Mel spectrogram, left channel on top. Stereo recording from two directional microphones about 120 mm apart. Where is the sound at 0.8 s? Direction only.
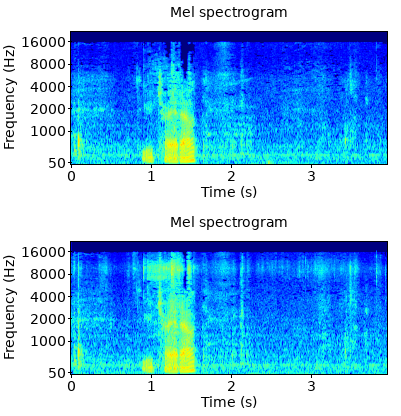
30° left (ahead or behind).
